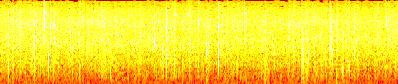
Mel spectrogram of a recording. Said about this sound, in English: Yeah, I finally figured out how to do that well, and I was able to record long stretches of really beautiful deciduous rain that didn't have any technical issues. I didn't have to remove any thumps in RX. I didn't ruin any microphones.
